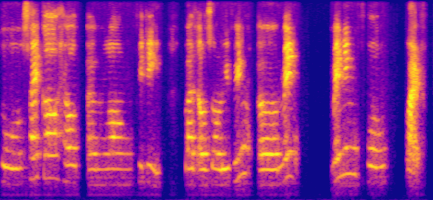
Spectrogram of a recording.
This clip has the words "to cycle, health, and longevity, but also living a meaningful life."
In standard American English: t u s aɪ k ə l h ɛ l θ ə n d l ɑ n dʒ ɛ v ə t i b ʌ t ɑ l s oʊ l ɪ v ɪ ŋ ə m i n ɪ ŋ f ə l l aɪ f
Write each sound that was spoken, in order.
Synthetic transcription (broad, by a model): t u s aɪ k ə l h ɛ l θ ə n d l ɑ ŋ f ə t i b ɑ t ɑ l s oʊ l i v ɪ ŋ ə m i n ɪ ŋ f ə l l aɪ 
